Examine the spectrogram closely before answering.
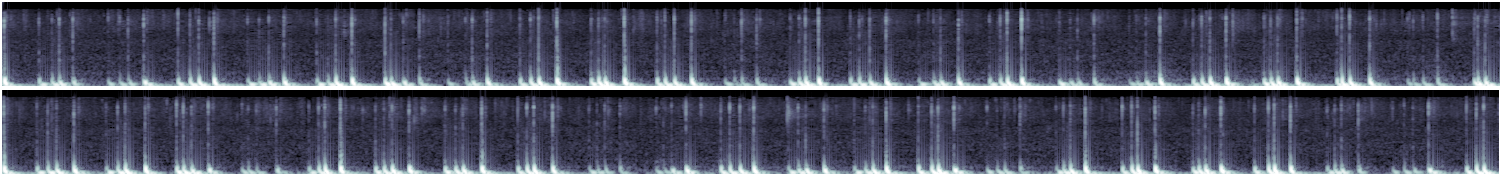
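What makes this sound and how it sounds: Fingertips rapidly tap and scratch the surface of a large, thin, round, light-brown wooden coaster pad held in one hand near the microphones; the pad is solid and flat. The result is a fast, somewhat uneven stream of short, dull, low thuds that stop dead with no ring, mixed with faint scratchy texture.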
